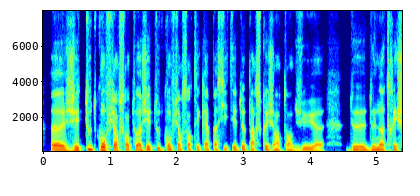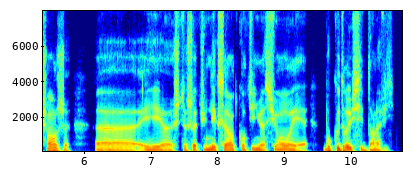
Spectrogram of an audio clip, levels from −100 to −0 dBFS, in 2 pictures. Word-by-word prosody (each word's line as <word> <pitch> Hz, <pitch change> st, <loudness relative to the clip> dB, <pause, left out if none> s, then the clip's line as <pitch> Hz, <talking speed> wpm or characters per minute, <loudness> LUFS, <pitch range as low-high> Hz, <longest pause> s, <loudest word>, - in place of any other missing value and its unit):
Heu, 105 Hz, -1 st, +6 dB
j'ai 105 Hz, +4 st, +2 dB
toute 200 Hz, -3 st, -1 dB
confiance 150 Hz, -7 st, +3 dB
en 115 Hz, -, +2 dB
toi, 105 Hz, 0 st, +1 dB
j'ai 110 Hz, -6 st, +1 dB
toute 130 Hz, +3 st, -3 dB
confiance 115 Hz, -2 st, -2 dB
en 95 Hz, -, +2 dB
tes 105 Hz, +4 st, -6 dB
capacités 90 Hz, -1 st, -4 dB
de 105 Hz, -, -1 dB
par 85 Hz, 0 st, -4 dB
ce -, -, -7 dB
que 95 Hz, -, -1 dB
j'ai 90 Hz, +1 st, -3 dB
entendu, 85 Hz, +1 st, -2 dB
heu, 70 Hz, -, -4 dB, 0.4 s
de 90 Hz, -2 st, +1 dB
de 95 Hz, +3 st, -1 dB
notre 90 Hz, -1 st, +1 dB
échange, 120 Hz, -, +1 dB, 0.4 s
heu, 80 Hz, -1 st, 0 dB
et 95 Hz, -1 st, +2 dB
heu, 80 Hz, -1 st, -1 dB
je 80 Hz, -, -5 dB
te -, -, -3 dB
souhaite 100 Hz, 0 st, 0 dB
une 95 Hz, -, +4 dB
excellente 110 Hz, -1 st, +2 dB
continuation 95 Hz, 0 st, +1 dB
et 75 Hz, -5 st, 0 dB
heu, -, -, -11 dB, 0.2 s
beaucoup 115 Hz, +4 st, +2 dB
de 115 Hz, -, +2 dB
réussite 100 Hz, -3 st, +2 dB
dans 90 Hz, -, 0 dB
la 85 Hz, -, 0 dB
vie. 65 Hz, -3 st, -13 dB
95 Hz, 225 wpm, -24 LUFS, 85-110 Hz, 0.4 s, Heu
